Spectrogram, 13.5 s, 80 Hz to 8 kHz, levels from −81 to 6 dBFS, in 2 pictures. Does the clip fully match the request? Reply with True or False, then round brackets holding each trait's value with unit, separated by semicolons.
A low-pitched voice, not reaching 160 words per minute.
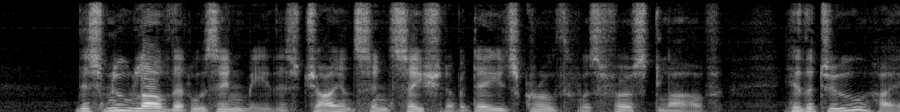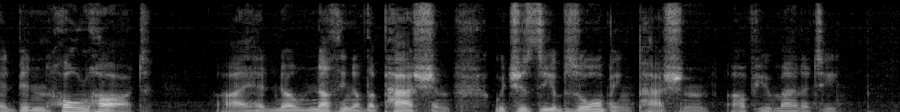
False (115 Hz; 165 wpm)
